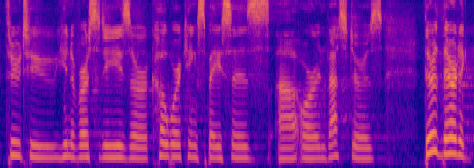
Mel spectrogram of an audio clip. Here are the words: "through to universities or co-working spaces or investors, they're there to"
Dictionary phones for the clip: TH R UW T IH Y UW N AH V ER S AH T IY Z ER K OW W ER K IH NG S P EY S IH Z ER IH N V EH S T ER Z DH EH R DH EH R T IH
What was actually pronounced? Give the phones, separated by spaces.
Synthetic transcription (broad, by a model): TH R UW T IH Y UW N AH V ER S AH T IY Z ER K OW W ER K IH NG S P EY S IH Z ER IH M V EH S T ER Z DH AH R DH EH R T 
